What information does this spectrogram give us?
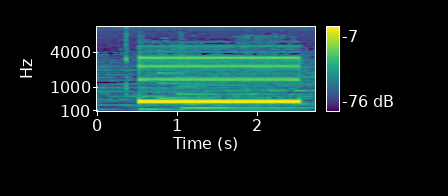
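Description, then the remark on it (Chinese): A telephone ringing tone from a phone call being placed: one steady, loud electronic tone holds for about two seconds, with a lower buzzing layer joining partway through, then it cuts off abruptly. No one speaks. “石龙给蓝雨打了电话，这一段时间以来，自己每次打电话回应自己的都是这个声音。”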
